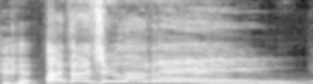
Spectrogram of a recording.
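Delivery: fading, distant voice. Thrown into a cavern, calling back with voice fading into distance. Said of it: "As the voice goes distant".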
